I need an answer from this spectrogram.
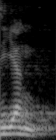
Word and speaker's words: Jung: Carl Jung, they call him. They write J and pronounce it as Young.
